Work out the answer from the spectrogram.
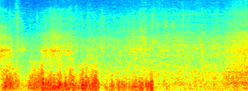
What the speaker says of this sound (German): Das Wasserrauschen kommt leider hier von einem Gully.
